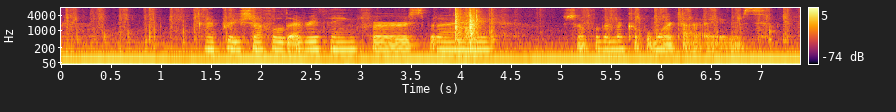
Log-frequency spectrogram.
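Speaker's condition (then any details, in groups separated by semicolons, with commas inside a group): No condition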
